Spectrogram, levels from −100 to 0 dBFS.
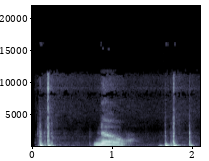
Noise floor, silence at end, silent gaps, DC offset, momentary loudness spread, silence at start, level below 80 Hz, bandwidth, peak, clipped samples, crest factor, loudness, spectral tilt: -56 dBFS; 0.1 s; none; under 0.1%; 14 LU; 0.1 s; -52 dBFS; 12 kHz; -4 dBFS; under 0.1%; 18 dB; -22 LUFS; -7.5 dB/octave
